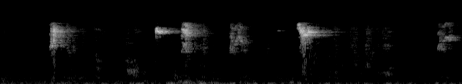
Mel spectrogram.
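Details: Lovebirds in a colony setup with wooden nest boxes and mud bowls, kept in near-natural surroundings; sharp, high chirps in short separate bursts with gaps between, a few faint ticks in the background.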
